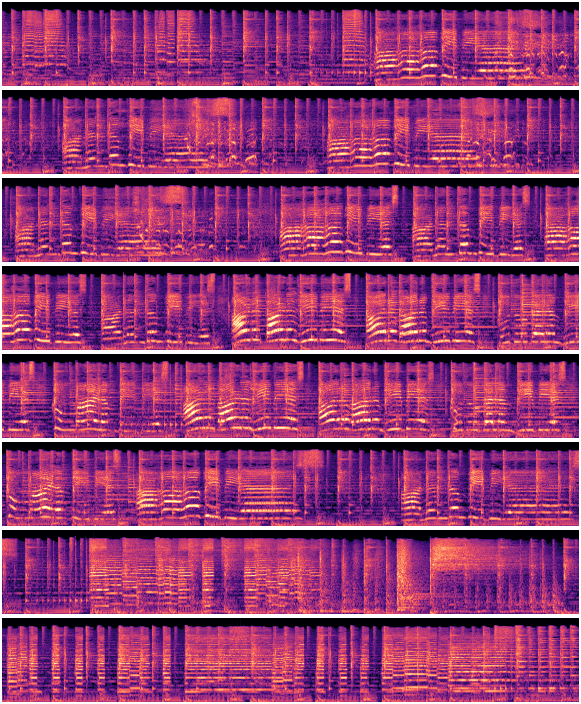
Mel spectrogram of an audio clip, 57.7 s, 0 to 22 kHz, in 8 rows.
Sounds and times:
Music: 0.0 - 57.7.

